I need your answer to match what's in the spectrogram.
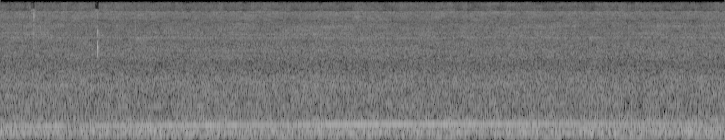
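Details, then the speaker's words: Vintage Galaxy Wind Machine fan, before cleaning and disassembly, tried on low, medium and high: quiet airy rush with a faint hum creeping up in pitch, never reaching full speed; barely works on medium, not really on high, very short spin-down; motor running slow. "Doesn't really work on low. Let's do medium. It kind of works a little bit on medium, and then doesn't actually pick up until high."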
